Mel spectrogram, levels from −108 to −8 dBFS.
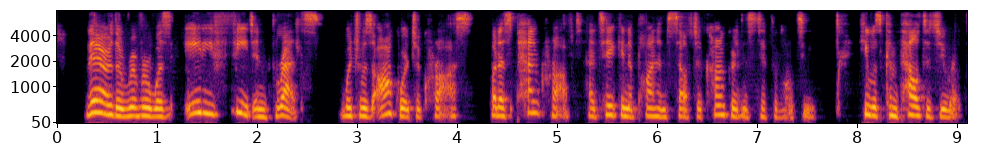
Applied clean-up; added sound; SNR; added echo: neural mask model Resemble Enhance denoiser.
